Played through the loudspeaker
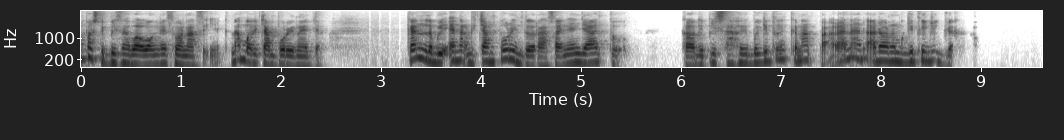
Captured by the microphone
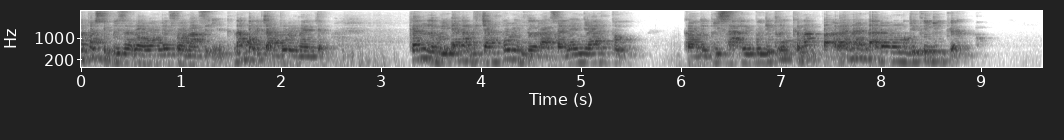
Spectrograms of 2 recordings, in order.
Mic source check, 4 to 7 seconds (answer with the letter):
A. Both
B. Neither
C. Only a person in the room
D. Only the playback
D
